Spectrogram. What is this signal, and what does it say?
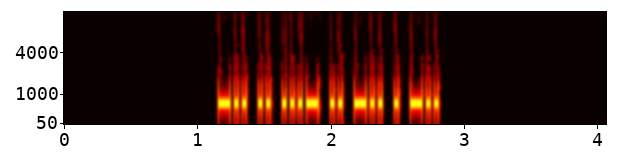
Morse code, heard as a keyed tone, about 40 wpm, 700 Hz. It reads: DIVIDED
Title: ED Suffix - Top 100 Words with Base Words 40wpm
